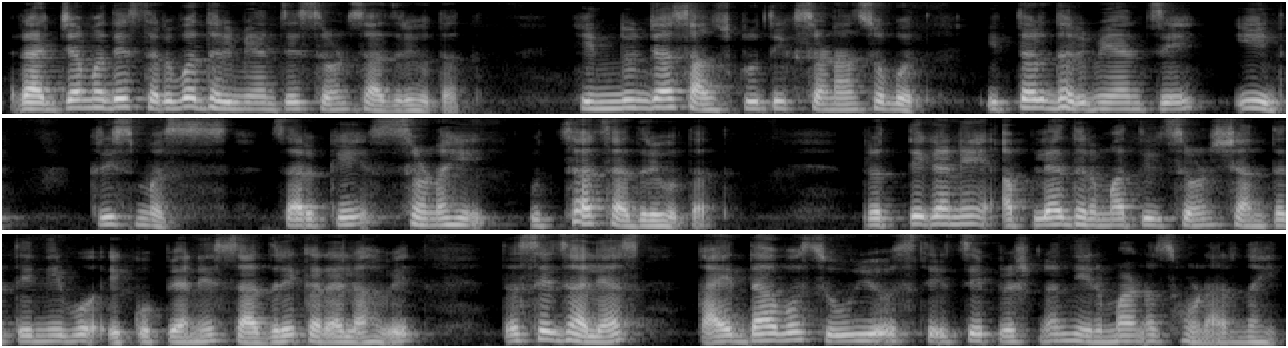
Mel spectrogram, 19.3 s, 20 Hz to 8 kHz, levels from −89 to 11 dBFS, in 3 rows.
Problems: none marked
